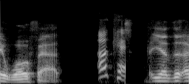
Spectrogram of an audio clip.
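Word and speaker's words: Wo Fat: So you're going to tell me, I call it Woofat. Am I saying it right? I say Wofat.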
